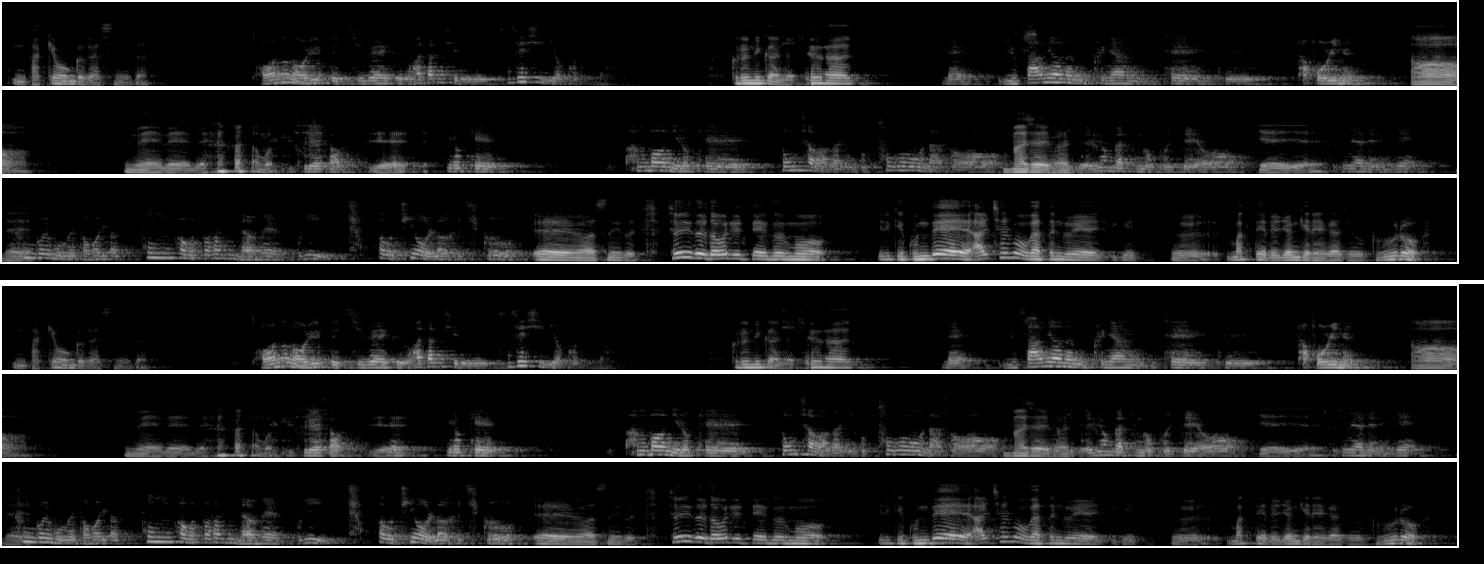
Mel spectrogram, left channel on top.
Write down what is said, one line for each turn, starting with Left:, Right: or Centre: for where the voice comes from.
Left: 바뀌어 온 것 같습니다.
Right: 저는 어릴 때 집에 그 화장실이 푸세식이었거든요.
Left: 그러니까요,
Right: 아시죠?
Left: 제가
Right: 네.
Left: 60,
Right: 싸면은 그냥 밑에 그 다 보이는.
Left: 아 네네네. <laughs> 아마
Right: 네, 그래서
Left: 예
Right: 예, 이렇게 한 번 이렇게 똥차 와가지고 푸고 나서
Left: 맞아요
Right: 이렇게
Left: 맞아요.
Right: 대변 같은 거 볼 때요.
Left: 예예
Right: 조심해야 되는 게
Left: 네.
Right: 큰 걸 보면 덩어리가 퐁 하고 떨어진 다음에 물이 툭 하고 튀어 올라가지고
Left: 예 맞습니다. 저희들도 어릴 때 그 뭐 이렇게 군대 알찰모 같은 거에 이게 그 막대를 연결해 가지고 그거로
